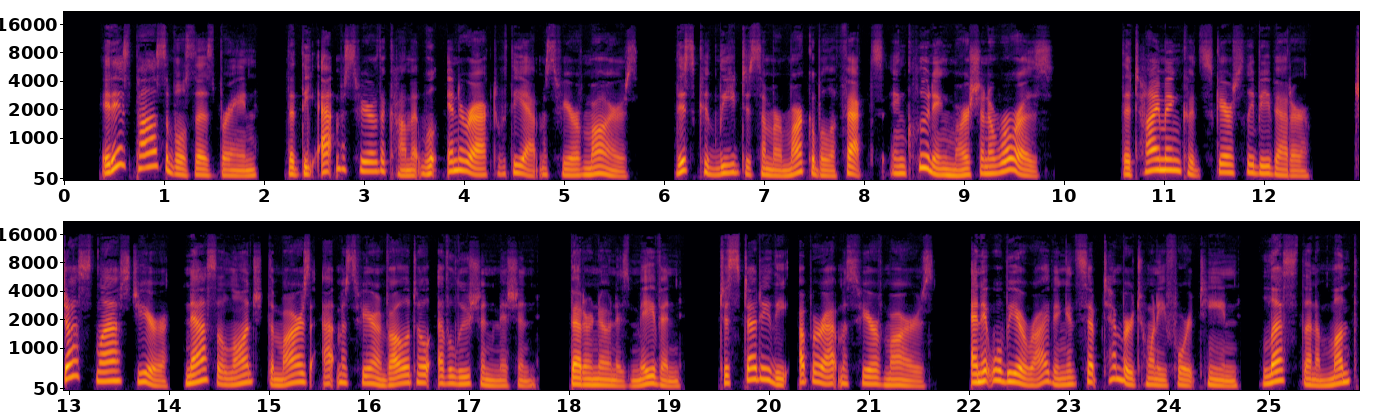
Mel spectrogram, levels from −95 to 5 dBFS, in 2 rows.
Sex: female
